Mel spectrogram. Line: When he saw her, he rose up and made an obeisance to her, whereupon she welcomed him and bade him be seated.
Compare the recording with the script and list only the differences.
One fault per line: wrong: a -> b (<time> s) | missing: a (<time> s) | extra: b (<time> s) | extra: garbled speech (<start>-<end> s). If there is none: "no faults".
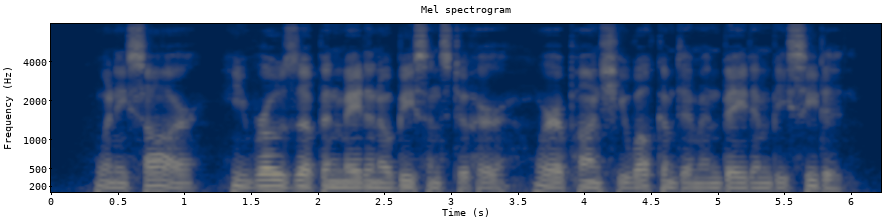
no faults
